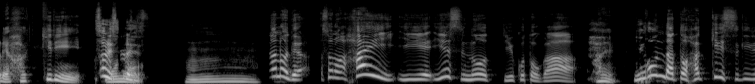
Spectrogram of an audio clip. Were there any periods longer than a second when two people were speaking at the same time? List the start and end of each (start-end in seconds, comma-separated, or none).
none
